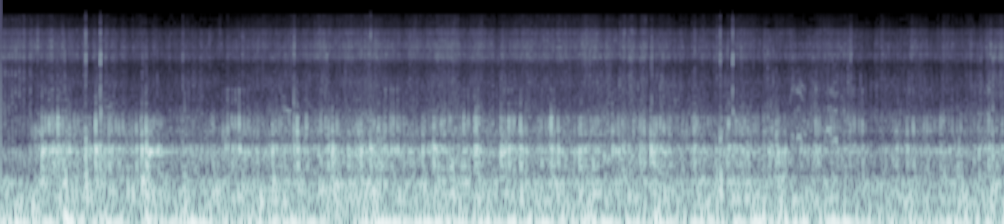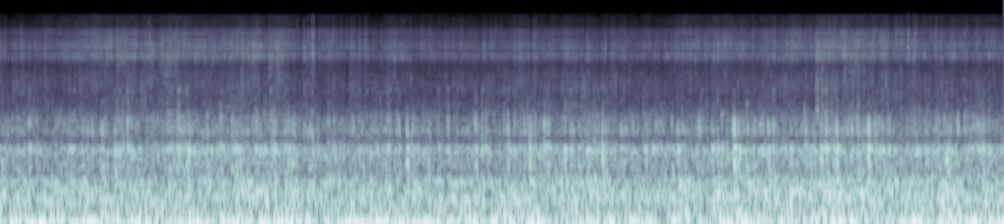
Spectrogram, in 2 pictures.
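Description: Wind buffets the microphone in a steady low rumble.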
